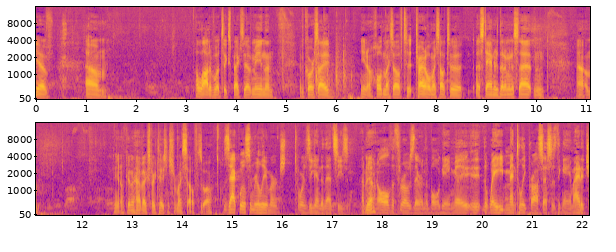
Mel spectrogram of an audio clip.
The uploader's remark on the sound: live from BYU Football Media Day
